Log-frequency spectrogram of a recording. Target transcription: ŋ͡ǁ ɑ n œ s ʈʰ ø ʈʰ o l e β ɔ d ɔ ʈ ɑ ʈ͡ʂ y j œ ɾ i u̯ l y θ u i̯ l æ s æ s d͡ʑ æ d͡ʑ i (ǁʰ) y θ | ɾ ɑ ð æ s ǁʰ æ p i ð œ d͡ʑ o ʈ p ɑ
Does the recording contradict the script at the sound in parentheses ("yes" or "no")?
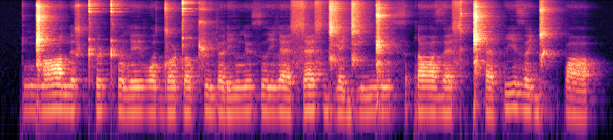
yes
